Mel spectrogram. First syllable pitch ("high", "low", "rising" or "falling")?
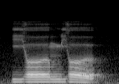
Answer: high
